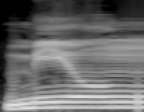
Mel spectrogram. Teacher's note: মিম নুন জের মিয়ং, ইকফা গুন্না, নুন সাকিনের পর ইকফার হরফ কাফ আসছে, এই কারণে এই নুন সাকিনকে নাকের ভিতরে লুকাইয়া গুন্নার সহিত পড়ব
